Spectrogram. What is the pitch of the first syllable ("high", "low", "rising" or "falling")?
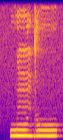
high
